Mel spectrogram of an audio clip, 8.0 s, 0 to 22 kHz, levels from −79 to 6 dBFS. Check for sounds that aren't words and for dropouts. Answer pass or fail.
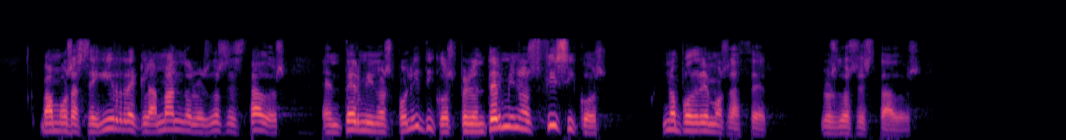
pass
